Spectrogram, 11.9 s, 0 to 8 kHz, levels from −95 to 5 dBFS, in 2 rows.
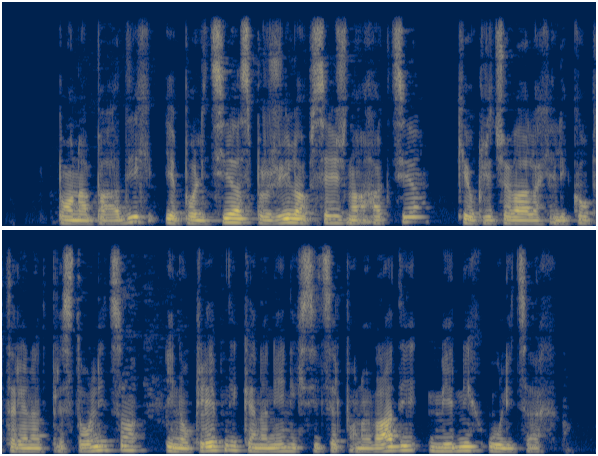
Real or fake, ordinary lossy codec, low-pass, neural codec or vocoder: real; none; 7.2 kHz; none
